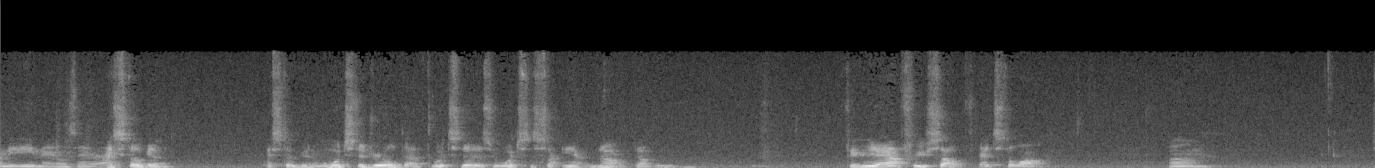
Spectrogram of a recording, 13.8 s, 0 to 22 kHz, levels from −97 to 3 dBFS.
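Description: No faults to report: level, timing and continuity hold steady throughout, with nothing dropped, repeated or distorted at any point.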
